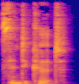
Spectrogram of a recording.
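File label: "syndicate", British English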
